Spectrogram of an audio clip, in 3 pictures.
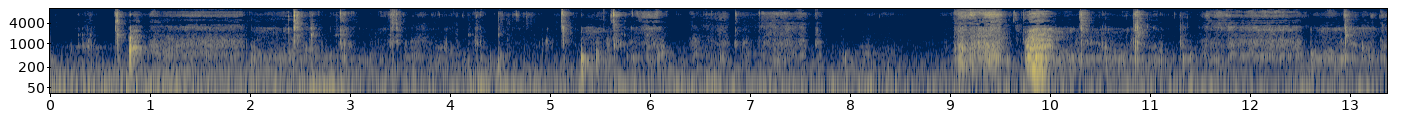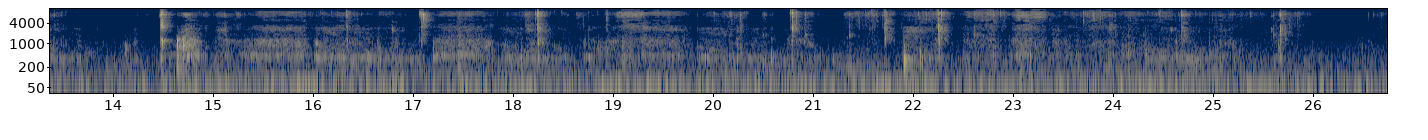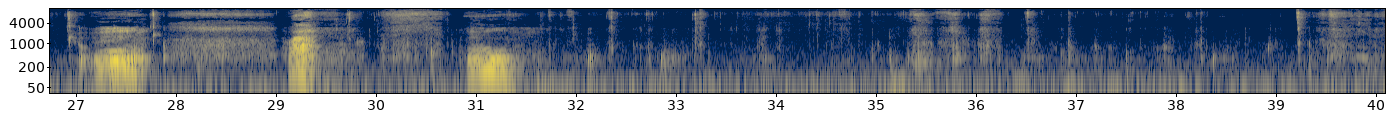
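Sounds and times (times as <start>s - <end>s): person chewing food: 0.0s - 40.0s
wet mouth clicks and smacks: 14.4s - 14.7s.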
